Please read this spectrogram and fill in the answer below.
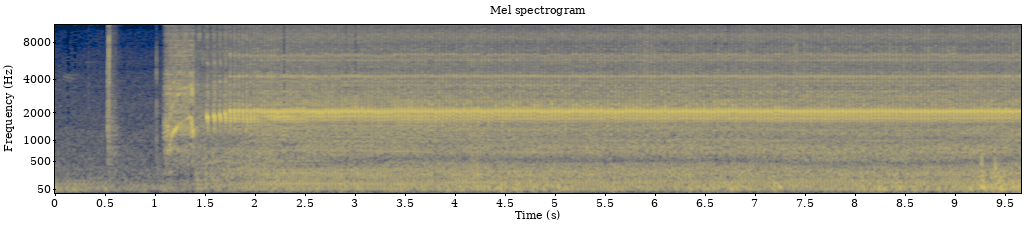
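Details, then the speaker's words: Roketa 150cc GY6-style scooter started by bridging the starter solenoid. The engine catches, then a steady high-pitched whistle rides over the fast idle: an intake vacuum leak because the intake boots are missing. "and that whistling noise is because the boats are missing we're not getting a good seal on the intake"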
